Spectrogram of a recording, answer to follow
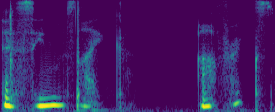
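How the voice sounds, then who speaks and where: A woman is whispering. Her pace is very slow. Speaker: ASMR reader. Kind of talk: casual chatty talk to camera. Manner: soft-spoken, friendly.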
